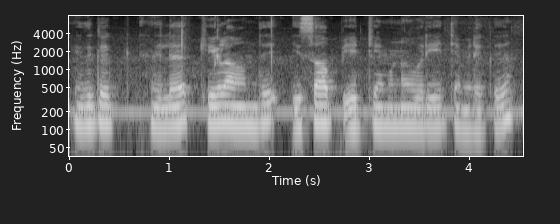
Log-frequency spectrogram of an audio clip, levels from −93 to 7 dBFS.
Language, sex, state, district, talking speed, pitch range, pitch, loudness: Tamil, male, Tamil Nadu, Kanyakumari, 120 wpm, 110-130 Hz, 120 Hz, -18 LUFS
